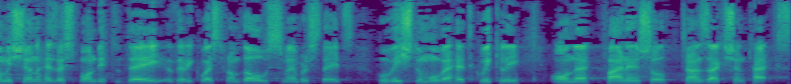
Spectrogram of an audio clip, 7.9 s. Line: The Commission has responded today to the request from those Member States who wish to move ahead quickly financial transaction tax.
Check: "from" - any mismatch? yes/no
no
